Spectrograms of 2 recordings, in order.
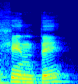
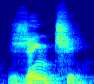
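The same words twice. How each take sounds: First: The final syllable ends with a plain 'teh' sound. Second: The final syllable ends with a 'chee' sound. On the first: This is the Spanish pronunciation. "En español" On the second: This is the Portuguese pronunciation. "en portugués"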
